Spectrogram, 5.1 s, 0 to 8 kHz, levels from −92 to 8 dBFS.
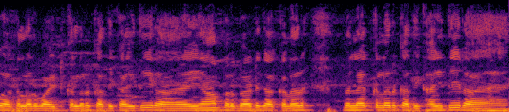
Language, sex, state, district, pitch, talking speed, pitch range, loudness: Hindi, male, Haryana, Charkhi Dadri, 145 Hz, 235 wpm, 145-150 Hz, -13 LUFS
